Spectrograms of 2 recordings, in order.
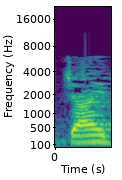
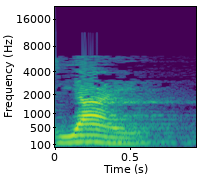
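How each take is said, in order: First: The word begins with a J sound. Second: The word begins with a Y sound. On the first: "There's no J in Spanish, so Jai becomes Yai" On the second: "There's no J in Spanish, so Jai becomes Yai"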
